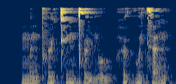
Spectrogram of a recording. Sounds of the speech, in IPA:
mɵ˨˩n pʰɵ˨˧ɥ kʰɪ˨ŋ t̪ʰɵ˨˩ɥn̪o˨w | hɵ˧ɥkʷɐ˨˥jt͡sʰɐ˨˧ŋ

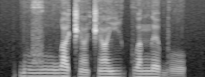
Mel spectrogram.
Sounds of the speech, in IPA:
ɓu˦ɣuː˦wa˦ t͡ʃã˨t͡ʃã˦ji˦ kʷa˦nɛ˦˨bo˨

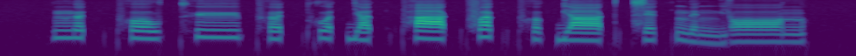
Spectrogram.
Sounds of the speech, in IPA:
n̪ɵ˨˥t̚pʰo˨w t̪ʰyː˧pʰɵ˨˥t̚kʷɐ˧t̚ jɐ˨˥t̚ pʰaː˧k̚fɐ˥k̚pʰʊ˨k̚jaː˨k̚ t͡sɪ˨˥k̚n̪ɪ˨˩ŋjɔː˨n

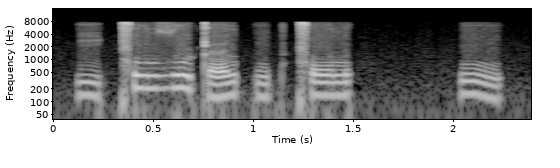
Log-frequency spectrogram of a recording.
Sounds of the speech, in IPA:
i˧˩ ǁu˥lzu˥˧ʈɜ˩˧l pu˩˧pǁo˧l | u˧˩

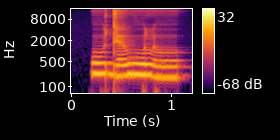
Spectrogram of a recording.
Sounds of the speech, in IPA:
o˥dɛ˧˥βo˥ lɤ˧

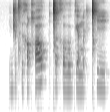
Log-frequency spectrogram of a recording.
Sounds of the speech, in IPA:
d͡ʒɐtʰɨxɔqʰo | ǀɐkʰoðu kʲamɔt͡ʃǀʰi

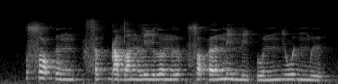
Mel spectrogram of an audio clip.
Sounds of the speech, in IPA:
sˤukə ŋəksˤəkʷɡədˤin lilonlɨkʷsˤuk ənini ʔunŋiwɨŋ͡mɨ

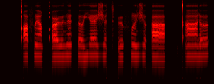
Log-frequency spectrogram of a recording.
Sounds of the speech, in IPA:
qʼafɛ̃ qʼʏː ðɛ̃θə jɛːʒət͡sʼʏ fə̃ ʒəʔa | kʼãːɾə

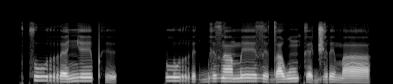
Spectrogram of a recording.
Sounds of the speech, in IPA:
t͡suː˦rɛ˨˦ɲeː˦pʰɪ˨ | lu˦rɾɪ˨ ɡ͡bɪ˦zã˦meː˦ zɪ˨da˦wũ˦ kɛ˨d͡ʒɪ˦ɾe˨maː˦˨

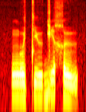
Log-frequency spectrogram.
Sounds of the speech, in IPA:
ŋʊ tʲɯ ɡiχɯ

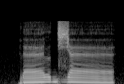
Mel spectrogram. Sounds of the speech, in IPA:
ɾæld͡ʑæː

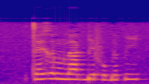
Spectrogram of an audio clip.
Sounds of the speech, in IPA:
tɛ˨˦ɣə˦lũ˧laː˧ ɡ͡be˧fo˨bɛ˧ pi˧

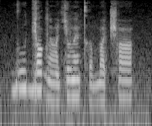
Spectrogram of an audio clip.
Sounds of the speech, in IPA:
ɡuː˦ɟɒː˦ ɡlɑ̃ː˨cvæ̃˦kʰʌ˨mɑ˦˨ t͡ʃʰɑ˦

